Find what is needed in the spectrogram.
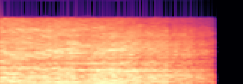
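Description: Motorcycle engines running at high revs as the bikes travel along a race circuit's straight, fading away near the end.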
